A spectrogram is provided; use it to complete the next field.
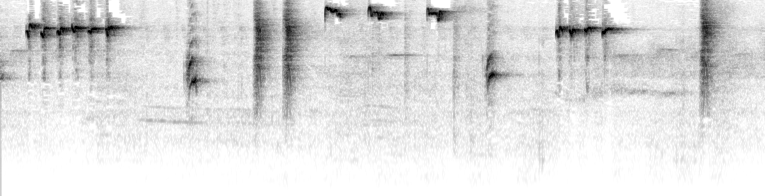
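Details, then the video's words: Crimson sunbird in full lure song meant to anger other sunbirds: rapid high trills break into a steady series of short sharp chips and thin slurred whistles, then another trill and a final chip. "PANCINGAN KONIN GACOR FULL BUKA PARUH BIKIN KONIN EMOSI KOLIBRI LAIN !!"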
